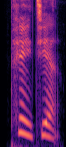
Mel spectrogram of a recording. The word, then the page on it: 配件: pèi jiàn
